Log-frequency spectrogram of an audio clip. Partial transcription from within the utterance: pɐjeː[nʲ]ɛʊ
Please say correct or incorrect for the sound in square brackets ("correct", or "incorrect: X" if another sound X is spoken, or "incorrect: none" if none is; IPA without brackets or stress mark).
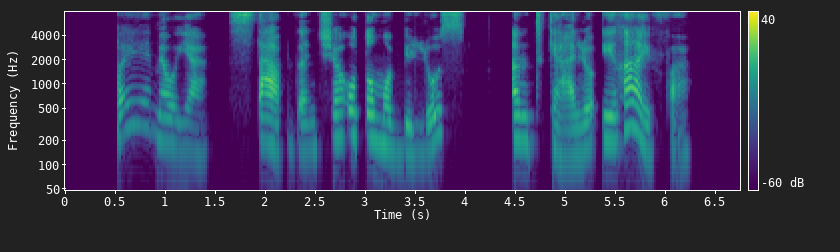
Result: incorrect: mʲ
